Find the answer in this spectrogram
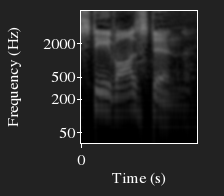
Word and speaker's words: Steve Austin: And ladies and gentlemen, we just received word that the correct pronunciation of the one horse is Steve Austin.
